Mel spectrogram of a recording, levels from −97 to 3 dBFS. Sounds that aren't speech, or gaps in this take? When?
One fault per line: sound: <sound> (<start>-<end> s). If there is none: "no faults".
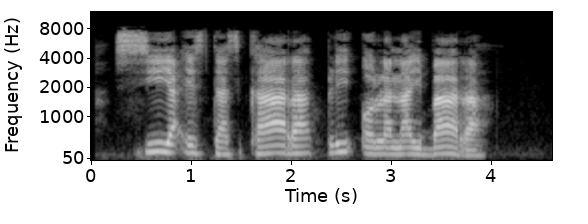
no faults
